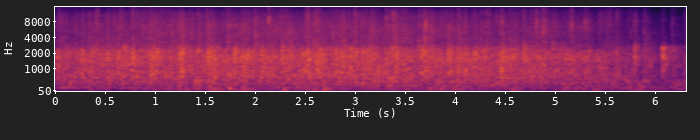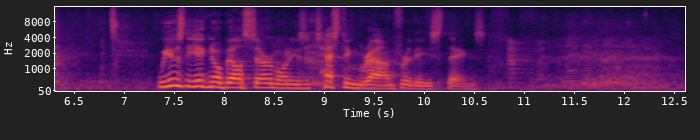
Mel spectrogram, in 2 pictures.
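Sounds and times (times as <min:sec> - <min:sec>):
audience applause: 0:00.0 - 0:06.6
speech: 0:07.4 - 0:10.8
laughter: 0:10.7 - 0:12.6.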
